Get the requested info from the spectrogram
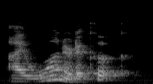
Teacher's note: The to is not to, it's ta or da.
